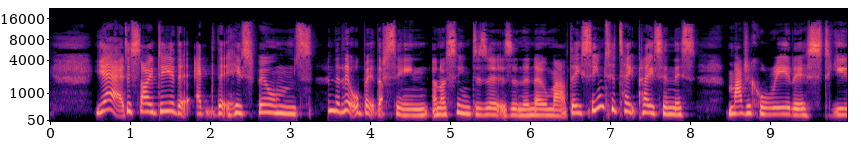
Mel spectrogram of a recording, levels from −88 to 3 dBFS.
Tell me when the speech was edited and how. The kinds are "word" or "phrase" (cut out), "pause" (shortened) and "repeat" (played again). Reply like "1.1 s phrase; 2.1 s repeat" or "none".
0.9 s word; 3.5 s word; 4.2 s word; 6.5 s word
